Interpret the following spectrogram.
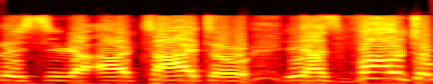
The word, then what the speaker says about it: Serie A: Some individuals are called Italian Serie A, Serie A. Please, it's not really called Serie A, it's called Serie A. That A is not pronounced literally, it's pronounced as A, Serie A, not Serie A.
